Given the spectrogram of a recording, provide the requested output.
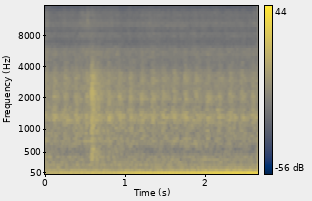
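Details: Mercedes W126 with an unexplained engine knock; owner says it misfires and suspects something came loose, planning valve adjustment; light, even knock through the idle as revs creep up; camshaft bearing knock.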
